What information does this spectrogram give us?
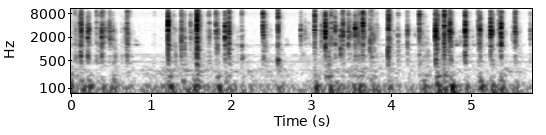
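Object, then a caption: Plastic computer keyboard. Fingertips type fast on a black plastic computer keyboard, producing a rapid, uneven stream of short, bright key clicks that stop almost instantly. A steady low hum runs underneath the typing throughout.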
